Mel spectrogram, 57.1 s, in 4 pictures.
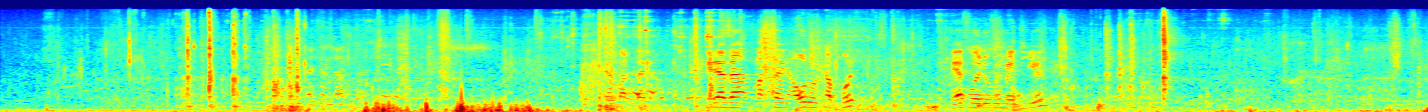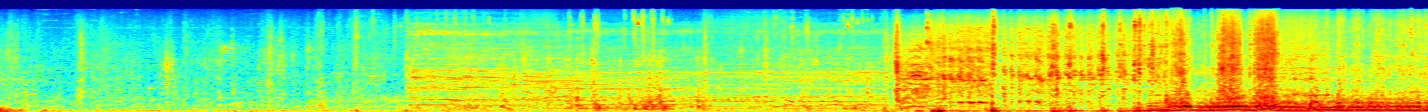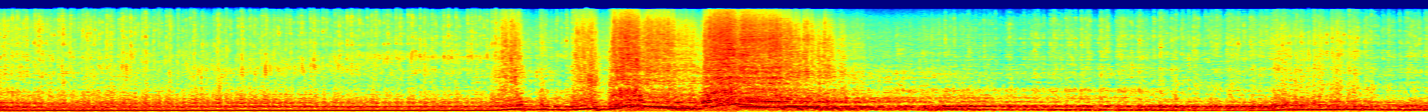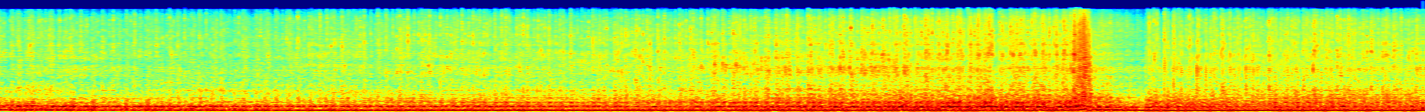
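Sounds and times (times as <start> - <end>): car engine idling and revving: 18.3 - 57.0.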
